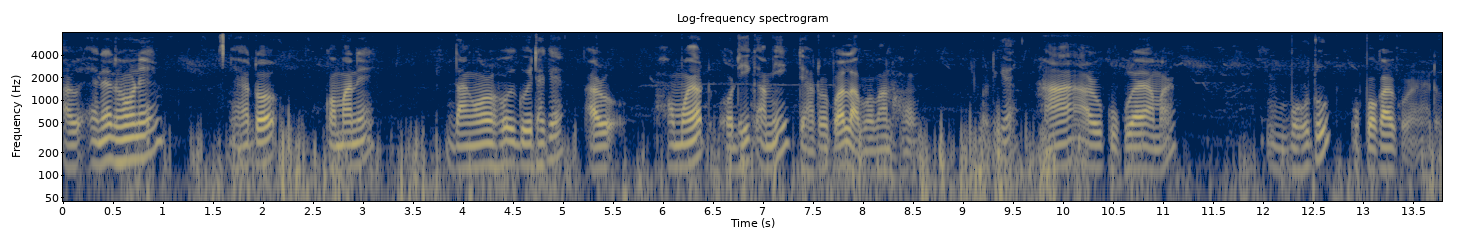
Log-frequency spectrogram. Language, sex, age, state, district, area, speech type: Assamese, male, 30-45, Assam, Sivasagar, rural, spontaneous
